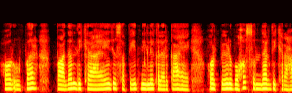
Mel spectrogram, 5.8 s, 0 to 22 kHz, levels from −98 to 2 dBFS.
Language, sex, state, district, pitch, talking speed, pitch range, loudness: Hindi, female, Madhya Pradesh, Bhopal, 200 Hz, 185 wpm, 185-205 Hz, -19 LUFS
